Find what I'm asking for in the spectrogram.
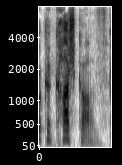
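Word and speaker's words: Kokoškov: Igor Kokoschkov. – So like K-U, phonetically, K-U-A-T-I-P. – Yeah, so it's K-O-K-O-S-K-O-V, Kokoschkov. So I guess the S is more of a Kokoschkov.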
